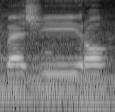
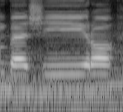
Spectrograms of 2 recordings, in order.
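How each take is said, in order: No difference in how they are said.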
